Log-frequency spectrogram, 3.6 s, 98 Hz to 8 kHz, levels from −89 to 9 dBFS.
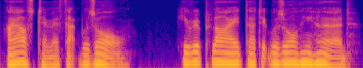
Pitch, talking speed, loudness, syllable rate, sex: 120 Hz, 250 wpm, -17 LUFS, 5.6 syllables/s, male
